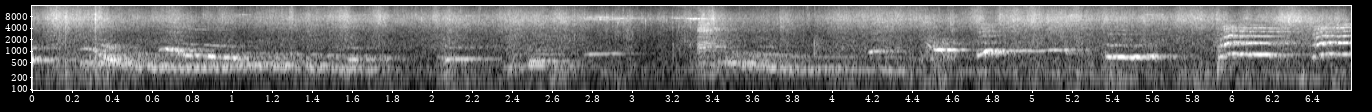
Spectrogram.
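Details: Young Saluki puppies of a single litter chase a lure, producing short tonal whines that sweep up and down, a few sharper yelps near the end, with constant hiss behind them.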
